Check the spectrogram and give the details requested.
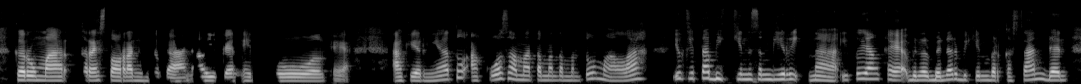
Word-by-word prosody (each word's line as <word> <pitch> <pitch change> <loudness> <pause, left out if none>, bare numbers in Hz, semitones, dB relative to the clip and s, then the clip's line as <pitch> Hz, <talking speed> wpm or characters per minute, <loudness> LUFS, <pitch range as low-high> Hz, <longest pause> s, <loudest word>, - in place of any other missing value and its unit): ke 205 - +4
rumah 195 -2 +5 0.3
ke 200 - -4
restoran 185 -1 +4
gitu 175 +2 -14
kan 155 0 +2
All 180 - 0
You 180 - -2
Can 170 0 0
Eat 170 - -6 0.2
betul 165 -1 +3
kayak - - -7 0.4
akhirnya 175 +1 0
tuh 315 - -2
aku 195 +7 -2
sama 225 -6 0
temen-temen 195 -1 -4
tuh 260 +2 -2
malah 210 +4 -1 0.3
yuk 275 - -5
kita 270 +1 0
bikin 240 -2 -1
sendiri 235 0 -1
nah 195 -4 0
itu 210 +5 -6
yang 255 -1 +4
kayak 205 -3 +2
bener-bener 200 +2 +2
bikin 200 -1 -5
berkesan 210 +6 -2
dan, 195 0 +5
195 Hz, 170 wpm, -24 LUFS, 180-230 Hz, 0.4 s, rumah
